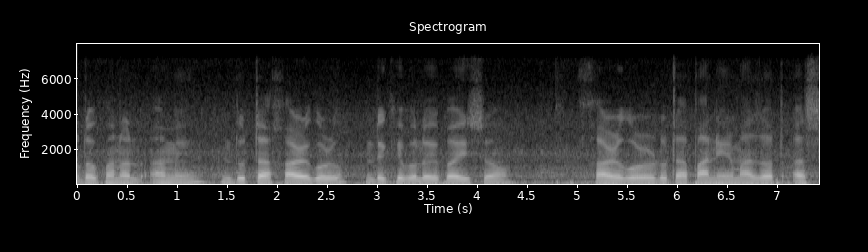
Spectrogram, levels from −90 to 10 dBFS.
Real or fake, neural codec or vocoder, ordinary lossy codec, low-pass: real; none; Opus, 64 kbps; 7.2 kHz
